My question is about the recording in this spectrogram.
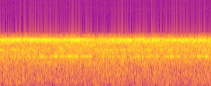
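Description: Steady background hiss with a faint, thin high whine running through it, and no distinct sound event: the recording's own noise floor.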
